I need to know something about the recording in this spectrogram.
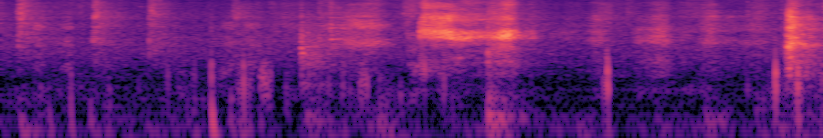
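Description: A few thumps of bare feet jumping and landing on a wooden floor, with a short breathy hiss about two seconds in.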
